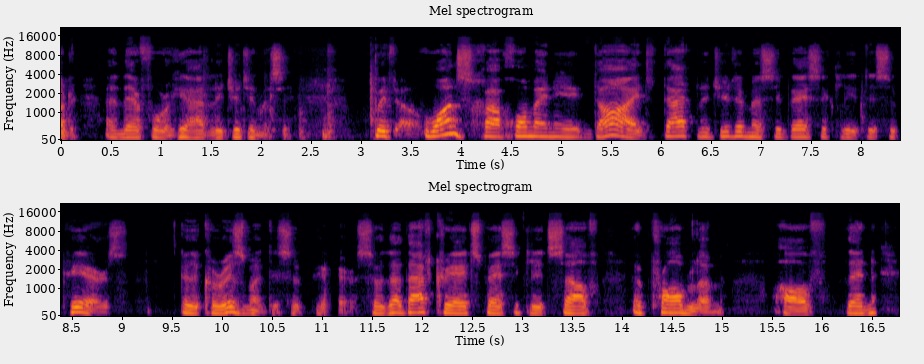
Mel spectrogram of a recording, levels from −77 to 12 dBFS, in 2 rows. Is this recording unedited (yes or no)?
yes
